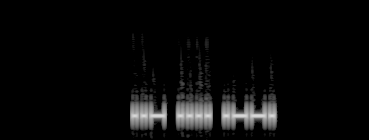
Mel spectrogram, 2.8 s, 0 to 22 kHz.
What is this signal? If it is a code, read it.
Morse code, heard as a keyed tone, about 36 wpm, 700 Hz. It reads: UHP
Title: USA Call Sign Postfixes - 3 Letters 35wpm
